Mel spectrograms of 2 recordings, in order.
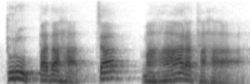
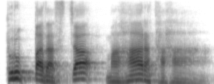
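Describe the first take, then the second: First: Each word is said separately with breaks. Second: The words run together with linked sounds. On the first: "처음에는 끊어 읽고" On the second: "이제는 이어 읽어보겠습니다"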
